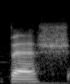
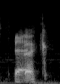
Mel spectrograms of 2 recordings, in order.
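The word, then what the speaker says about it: Bech: rotation of like Jack Bes and Dante Thornton. Junior, I think it's Jack Beck. I think it's Beck. It's spelled ch, but it's like Zack with a ch.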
